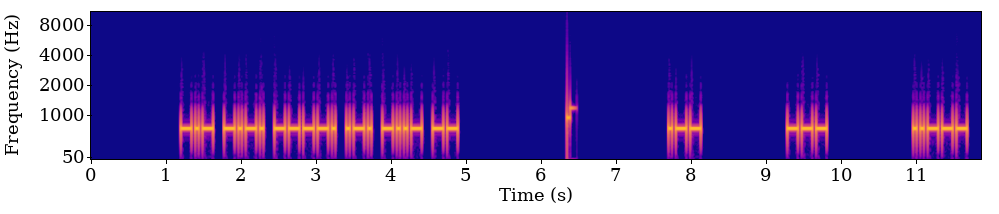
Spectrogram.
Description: Morse code, heard as a keyed tone, about 25 wpm, spaced as for 14 wpm, 700 Hz. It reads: KC9RXM WO2
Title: USA Call Signs - 8x Character Spacing - 25wpm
